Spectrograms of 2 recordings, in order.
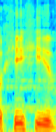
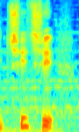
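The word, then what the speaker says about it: Chichi (父): Tak, no wprawdzie po przyjeździe tam na miejsce do Japonii okazało się, że Japończycy słowo Hihi wymawiają po angielsku, czyli Chichi, ale jakie to w końcu ma znaczenie.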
